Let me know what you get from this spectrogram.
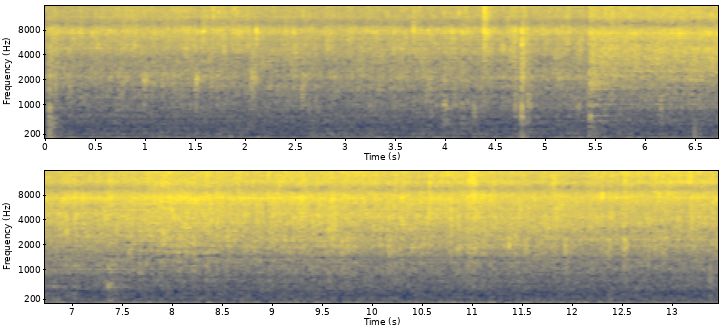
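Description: Stuffed squid coated in semolina and breadcrumbs shallow-frying in a little oil on a flat iron tava: a steady sizzle, with a few sharp clicks about four to five seconds in. The sizzle grows louder about halfway through.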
